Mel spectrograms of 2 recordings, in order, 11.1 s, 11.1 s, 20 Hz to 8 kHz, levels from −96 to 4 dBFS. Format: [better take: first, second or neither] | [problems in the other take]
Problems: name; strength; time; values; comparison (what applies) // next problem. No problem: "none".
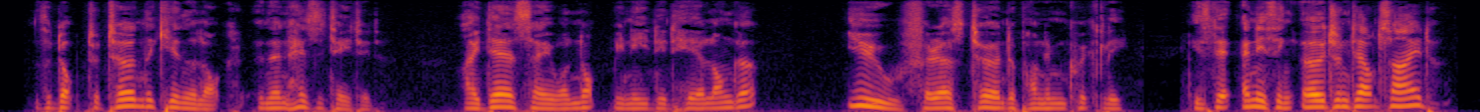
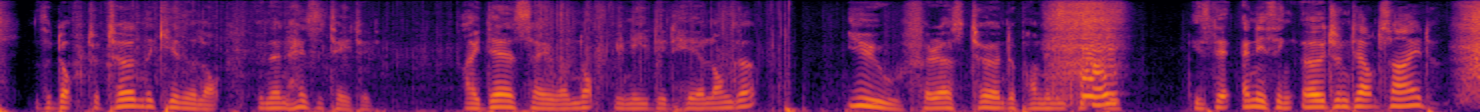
first | background sound (Sneeze); 4 dB below the speech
